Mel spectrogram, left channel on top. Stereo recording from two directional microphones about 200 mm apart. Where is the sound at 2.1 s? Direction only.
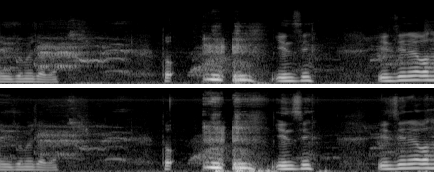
30° right (ahead or behind).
